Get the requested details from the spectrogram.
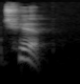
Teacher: your tongue pops open with a bit of a hissing sound your lips are a little bit rounded and the sound is voiceless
